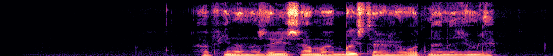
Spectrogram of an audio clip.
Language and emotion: Russian, neutral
